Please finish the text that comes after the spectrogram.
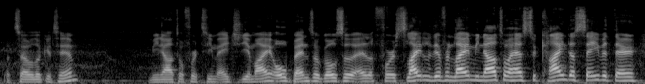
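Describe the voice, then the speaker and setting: A man's voice: a little high, fast, fairly bright tone, a little hiss or hum. A man giving live commentary on a racing video game as an esports caster.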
